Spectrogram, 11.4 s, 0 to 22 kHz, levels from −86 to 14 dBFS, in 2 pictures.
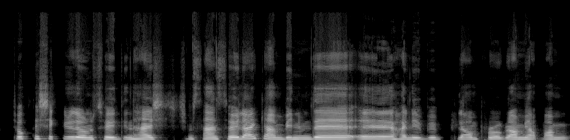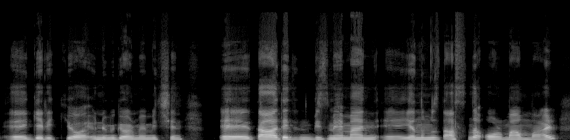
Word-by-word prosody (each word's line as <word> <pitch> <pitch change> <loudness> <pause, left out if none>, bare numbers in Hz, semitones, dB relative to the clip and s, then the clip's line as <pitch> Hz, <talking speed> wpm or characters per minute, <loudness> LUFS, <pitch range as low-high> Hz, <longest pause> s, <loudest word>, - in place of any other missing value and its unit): Çok 285 +1 -1
teşekkür 285 -2 -6
ediyorum 240 -3 +4
söylediğin 230 -1 +1
her 235 0 +3
şey 230 +1 -12
için. 240 - -16
Sen 255 +2 +1
söylerken 255 -1 +2
benim 235 +1 0
de, 250 - +7 0.4
eee, 205 0 +2
hani, 220 -2 -1
bir 225 0 -4
plan 225 0 -6
program 220 +1 0
yapmam, 205 -1 -3
eee, 185 -1 0
gerekiyor 185 -1 -2
önümü 190 0 -3
görmem 190 0 -1
için. 190 +1 -9 0.4
Eee, 200 -1 +3
"dağ" 235 +3 +6
dedin, 215 -2 -1
bizim 230 +2 -4
hemen, 235 -1 0
eee, 200 -1 -10
yanımızda 215 +3 -3
aslında 205 +6 -3
orman 200 +2 -3
var 235 - -1
225 Hz, 170 wpm, -19 LUFS, 200-235 Hz, 0.4 s, de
